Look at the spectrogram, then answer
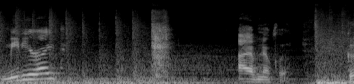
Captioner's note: scoffs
